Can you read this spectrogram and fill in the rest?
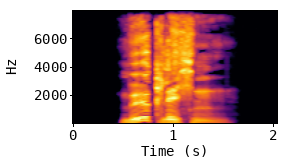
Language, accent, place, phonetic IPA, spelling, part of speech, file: German, Germany, Berlin, [ˈmøːklɪçn̩], möglichen, adjective, De-möglichen.ogg
- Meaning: inflection of möglich: 1. strong genitive masculine/neuter singular 2. weak/mixed genitive/dative all-gender singular 3. strong/weak/mixed accusative masculine singular 4. strong dative plural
